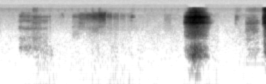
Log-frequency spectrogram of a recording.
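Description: A person breathing close to the microphone: two faint breaths, then one short, sharper breath about three seconds in.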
